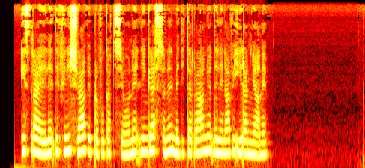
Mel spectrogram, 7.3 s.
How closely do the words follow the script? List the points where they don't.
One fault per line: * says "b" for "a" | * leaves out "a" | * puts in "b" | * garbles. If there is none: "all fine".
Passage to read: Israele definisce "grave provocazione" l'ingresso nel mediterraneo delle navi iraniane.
all fine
